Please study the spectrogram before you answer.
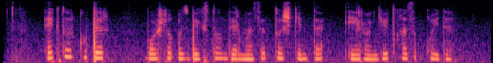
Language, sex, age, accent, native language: Uzbek, female, 19-29, Buxoro, Uzbek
